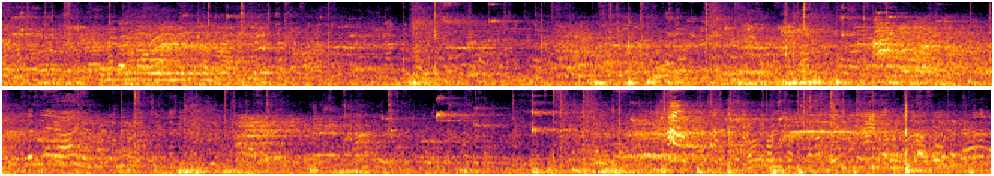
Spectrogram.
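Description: Badminton doubles rally on a wooden sports-hall court: sharp racket strikes on the shuttlecock and players' footfalls thudding on the floor, with a sharp sneaker squeak near the end.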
